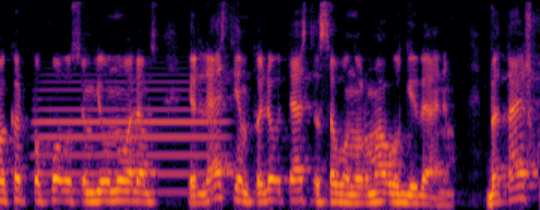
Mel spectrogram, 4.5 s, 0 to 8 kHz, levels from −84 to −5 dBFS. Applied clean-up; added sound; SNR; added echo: none; Wind instrument, woodwind instrument; 13 dB; none.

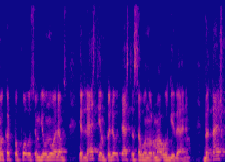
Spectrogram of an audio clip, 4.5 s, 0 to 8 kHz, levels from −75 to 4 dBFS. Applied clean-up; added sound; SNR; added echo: none; none; none; none.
